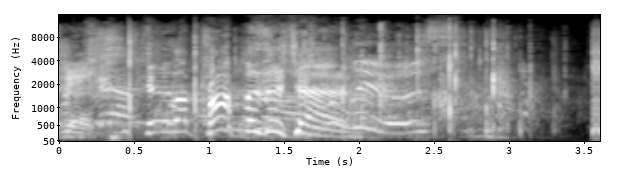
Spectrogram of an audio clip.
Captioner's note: cheering, applause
